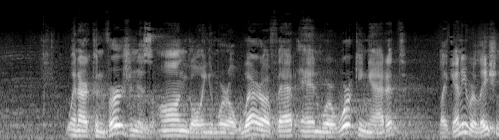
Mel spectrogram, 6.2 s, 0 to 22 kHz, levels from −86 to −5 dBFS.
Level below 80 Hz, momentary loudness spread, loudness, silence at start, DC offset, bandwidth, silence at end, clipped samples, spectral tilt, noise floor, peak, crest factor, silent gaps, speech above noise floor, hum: -46 dBFS; 8 LU; -15 LUFS; 0 s; under 0.1%; 10 kHz; 0 s; under 0.1%; -6.5 dB/octave; -37 dBFS; 0 dBFS; 14 dB; none; 23 dB; none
